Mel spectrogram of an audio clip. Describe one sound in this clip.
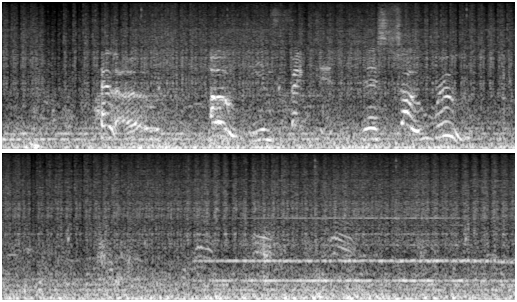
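Guns fire in short, rapid bursts.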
